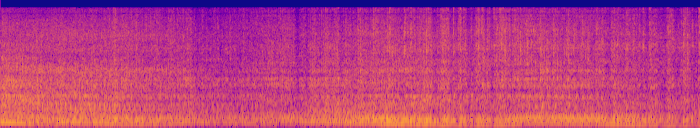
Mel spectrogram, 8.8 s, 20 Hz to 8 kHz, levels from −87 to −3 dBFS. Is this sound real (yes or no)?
yes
